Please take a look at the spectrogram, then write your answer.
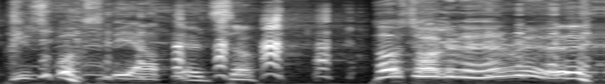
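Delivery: high, loud mock scolding wife. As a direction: play the annoyed manager calling him out. [name] scolding [name], retold.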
